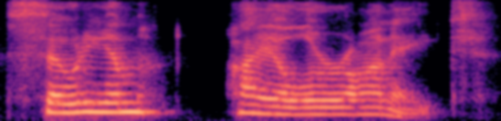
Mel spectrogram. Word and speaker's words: sodium hyaluronate: extract sodium H now let me let me pronounce this right sodium hyaluronate okay that is for the conditioning and um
